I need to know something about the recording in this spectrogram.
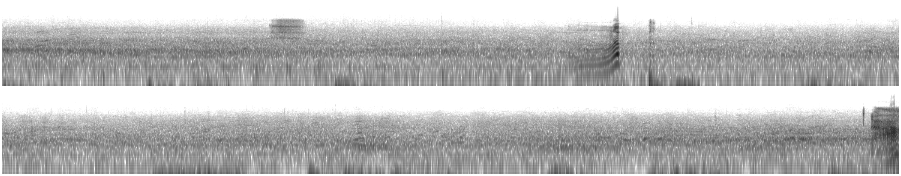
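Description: A large crowd murmurs steadily, like a stadium crowd.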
